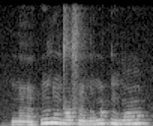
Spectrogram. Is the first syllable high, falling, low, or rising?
low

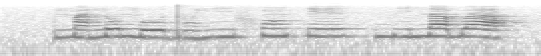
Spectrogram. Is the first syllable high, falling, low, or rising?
low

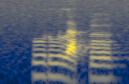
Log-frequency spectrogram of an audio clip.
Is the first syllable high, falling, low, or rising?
high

